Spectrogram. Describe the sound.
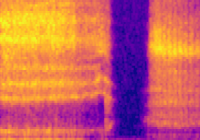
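A voice imitating a heavy man snoring in a cinema, two faint raspy breaths with a short silent gap between them.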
